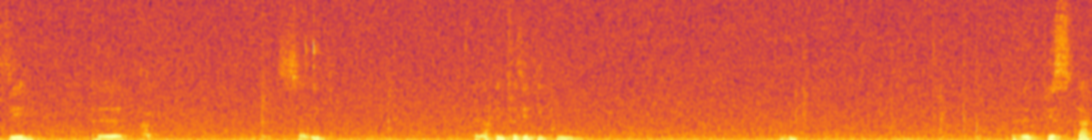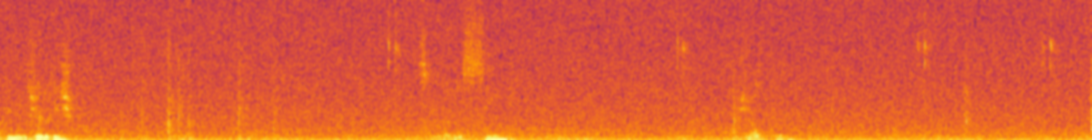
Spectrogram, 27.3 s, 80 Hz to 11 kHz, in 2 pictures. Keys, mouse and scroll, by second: 3.8 click, 4.4 scroll down 2, 4.9-8.0 shift+middle drag, 9.9 1, 10.7-12.0 middle drag, 12.0 Tab, 12.5 middle click, 13.4-13.7 scroll up 2, 13.7-14.7 shift+middle drag, 14.7-15.4 scroll down 5, 15.4 shift+middle click, 15.9 Tab, 16.3 scroll up 1, 16.7 shift+middle click, 17.1-17.8 scroll up 1, 18.5 click, 22.1 shift+click, 25.1 click, 25.8 shift+middle click, 26.6 shift+click.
